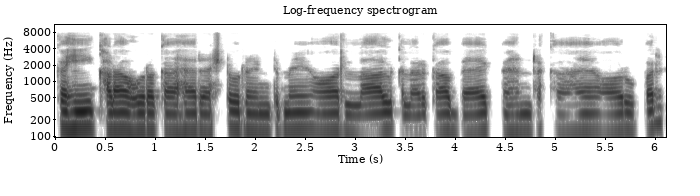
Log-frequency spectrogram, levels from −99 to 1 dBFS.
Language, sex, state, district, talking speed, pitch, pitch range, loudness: Hindi, male, Uttarakhand, Uttarkashi, 175 wpm, 130 Hz, 125-135 Hz, -22 LUFS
